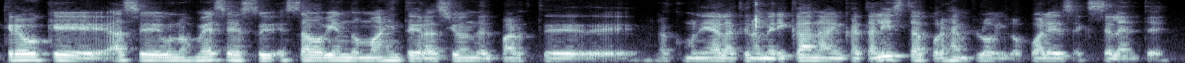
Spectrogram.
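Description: Man, gravelly voice, guest on a video-call interview, thoughtful with fillers. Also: mid-range voice. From El Salvador. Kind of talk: casual interview answers.

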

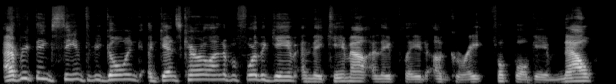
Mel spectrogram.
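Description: A man's voice: fairly high pitch, bright, forceful tone, no room sound, studio quality. A man co-hosting a sports podcast, chatting casually in an upbeat, joking way. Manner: upbeat, joking, quick asides. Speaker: podcast co-host.

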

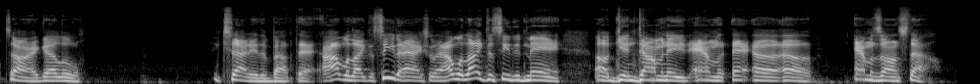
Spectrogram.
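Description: A man's voice: high-pitched, moderate pace, sharp tone. A man hosting a podcast, recapping an anime in a rambling, mock-outraged way, losing his voice as it cracks. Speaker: podcast host.

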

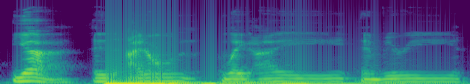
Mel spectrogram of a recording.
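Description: A young man co-hosting a casual podcast, talking haltingly with many fillers and restarts. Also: fairly high pitch, fairly even intonation. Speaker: podcast co-host. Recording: tinny phone-like sound, faint music.

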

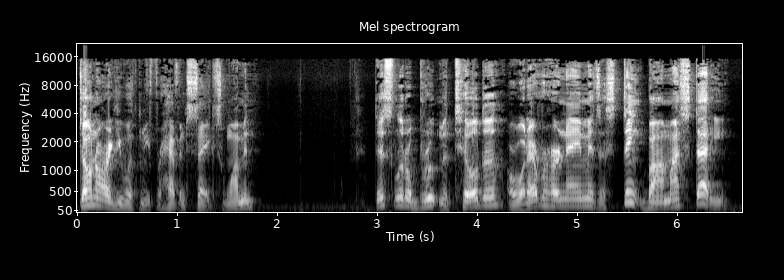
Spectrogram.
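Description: A man reading aloud and voicing a huge, bullying headmistress who barks and shouts with contempt. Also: medium pitch, animated, brisk, pitched above the performer's own voice, lightly acted. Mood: bellowing scornful. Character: bullying hulking female headmistress, furious.

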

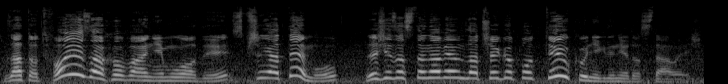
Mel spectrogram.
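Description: An actor playing a middle-aged father in an audio drama, hearty, folksy and gruffly mocking, full of exclamations. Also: high voice, wildly swooping pitch, unhurried, a bit bright, a little hiss or hum, heavily acted. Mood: gruff teasing. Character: hearty, gruffly teasing father at a family party. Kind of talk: Polish audio drama dialogue.

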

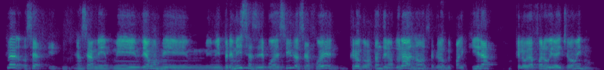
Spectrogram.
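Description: A man's voice: high-pitched, fairly quick, few pauses, bright, forceful tone, lo-fi sound. A man with a Rioplatense accent, a guest in a conversational interview, talking with many fillers, restarts and hesitations. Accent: Rioplatense Spanish. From Argentina and Uruguay.

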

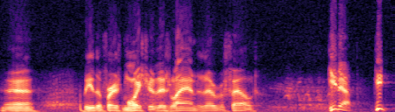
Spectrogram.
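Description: Noisy radio recording of a Western drama. a cocky frontier husband with a folksy, rustic drawl of words and a schemer's swagger, in a mid-range voice. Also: male voice, mid-range voice, measured pace, pushed and bright. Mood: dejected. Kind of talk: old-fashioned Western radio drama acting.

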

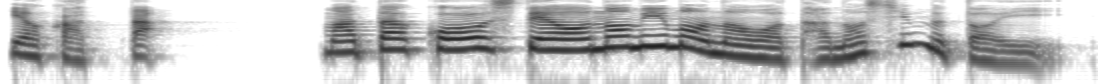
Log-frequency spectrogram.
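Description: A woman voicing a friendly, contented talking cat who runs a drink stall in an audio drama, speaking gently and politely with a playful touch. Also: high voice, very animated, unhurried, exaggerated voice. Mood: pleased, gentle. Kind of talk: Japanese audio drama acting.

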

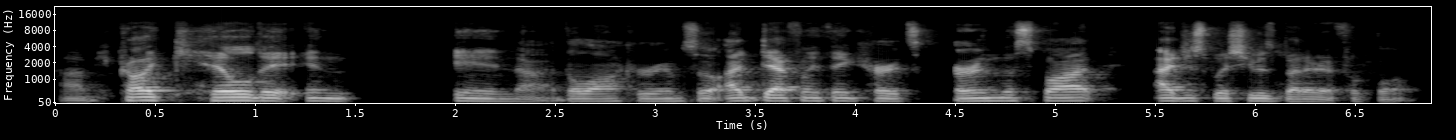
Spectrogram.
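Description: Male podcast co-host, low voice, casual, opinionated, playful banter. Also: steady tone, gravelly. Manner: joking, opinionated, quick back-and-forth. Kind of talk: casual sports chat.

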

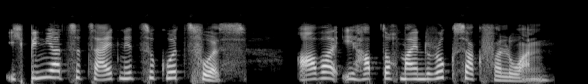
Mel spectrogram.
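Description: A woman's voice: fairly high pitch, animated, measured pace, a bit bright, dry recording, dull audio. A woman voicing a cheerful, friendly young girl, chatting in dialect.

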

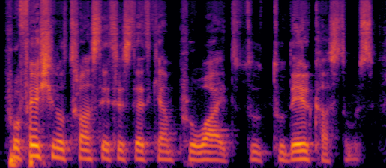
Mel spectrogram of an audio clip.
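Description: Man, native Turkish speaker, podcast guest, friendly, halting with fillers, mid-pitched voice. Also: mellow. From Turkey. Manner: hesitant, many fillers and restarts, friendly. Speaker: podcast guest, translation company owner. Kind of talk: conversational interview. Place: lives in the UK.

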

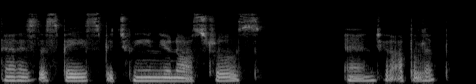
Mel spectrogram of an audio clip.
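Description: A woman leading a guided meditation in a slow, soothing manner with long pauses. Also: fairly low pitch, level tone, gravelly, a little mellow, breathy edge, no echo.

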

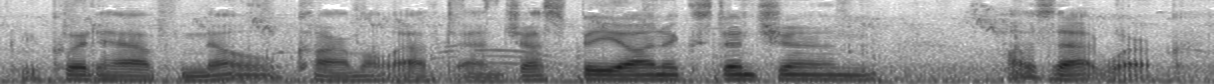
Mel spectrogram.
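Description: A man's voice: fairly low pitch, mellow. A man reading his own verse and rambling in spontaneous commentary, musing aloud and answering his own questions. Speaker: poet and podcast host. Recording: clearly noisy background.

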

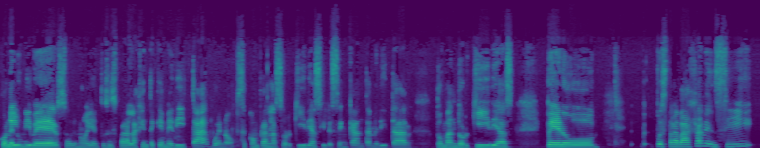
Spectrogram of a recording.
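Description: Woman, Mexican accent, mid-pitched, explanatory interview guest, conversational, frequent tag questions, dry recording. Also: dry recording. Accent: Mexican Spanish. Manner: explanatory, often ends phrases with tag questions. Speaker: interview guest, flower remedy practitioner and teacher.

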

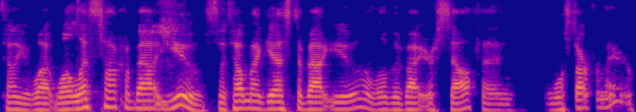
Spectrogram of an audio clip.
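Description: A man hosting a podcast, easygoing and quick to laugh along with his guest in casual chat. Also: medium pitch, creaky, mellow, dry recording. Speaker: podcast host.

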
